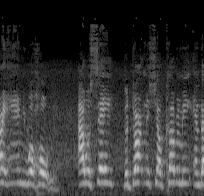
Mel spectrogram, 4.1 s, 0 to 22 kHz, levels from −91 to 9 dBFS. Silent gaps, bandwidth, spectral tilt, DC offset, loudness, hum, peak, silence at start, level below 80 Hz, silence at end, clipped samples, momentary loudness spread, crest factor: none; 13.5 kHz; -5 dB/octave; under 0.1%; -24 LUFS; none; -6 dBFS; 0 s; -64 dBFS; 0 s; under 0.1%; 10 LU; 18 dB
